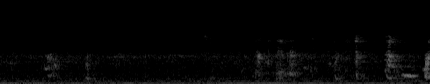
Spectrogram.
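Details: African grey parrot during breeding behaviour, giving soft whining, whimper-like calls in short uneven bursts that grow louder toward the end, over a steady low indoor hum.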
